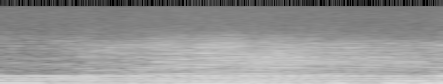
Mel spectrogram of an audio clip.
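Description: Ambient post-rock instrumental: a steady, low layered drone of sustained electric-guitar tones played through an amp.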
